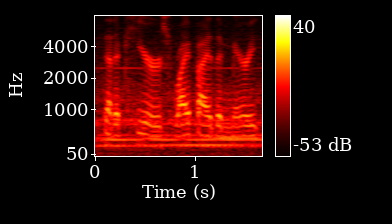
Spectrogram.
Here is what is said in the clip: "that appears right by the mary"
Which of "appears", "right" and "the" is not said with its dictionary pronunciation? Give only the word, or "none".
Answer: none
